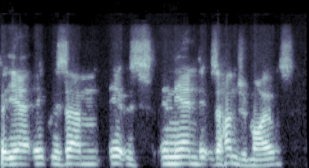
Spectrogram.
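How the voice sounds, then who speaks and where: A man talks quickly in a slightly higher-pitched voice than average. He is an informal, enthusiastic interview guest who tells his story like casual chat among friends. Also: steady tone. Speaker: podcast guest, endurance swimmer.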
